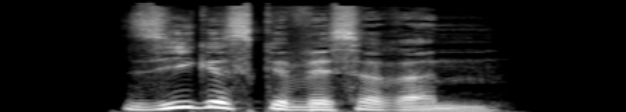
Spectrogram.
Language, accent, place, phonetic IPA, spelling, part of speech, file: German, Germany, Berlin, [ˈziːɡəsɡəˌvɪsəʁəm], siegesgewisserem, adjective, De-siegesgewisserem.ogg
- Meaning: strong dative masculine/neuter singular comparative degree of siegesgewiss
